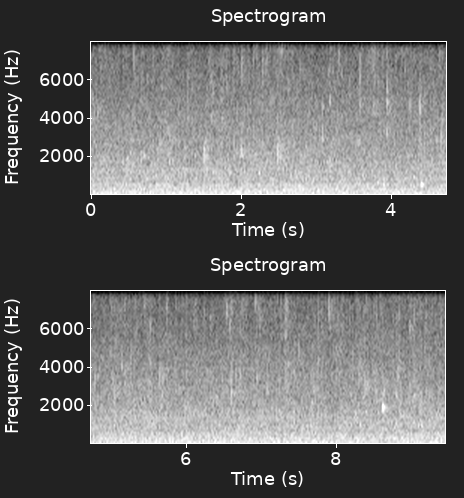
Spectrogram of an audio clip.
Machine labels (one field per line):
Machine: pump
